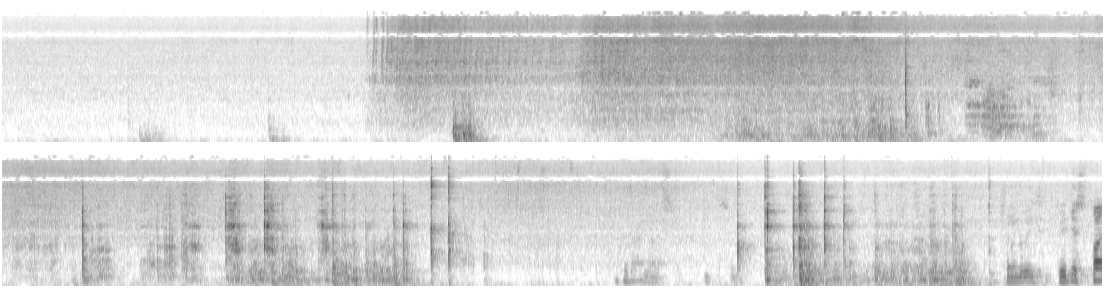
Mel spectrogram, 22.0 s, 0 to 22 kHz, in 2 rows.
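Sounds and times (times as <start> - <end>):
paste sizzling in a hot pan: 0.0 - 22.0
metal spoon scraping a pan: 7.2 - 15.7, 18.6 - 21.0
spoon clicking on pan: 13.3 - 15.6, 18.4 - 19.6.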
